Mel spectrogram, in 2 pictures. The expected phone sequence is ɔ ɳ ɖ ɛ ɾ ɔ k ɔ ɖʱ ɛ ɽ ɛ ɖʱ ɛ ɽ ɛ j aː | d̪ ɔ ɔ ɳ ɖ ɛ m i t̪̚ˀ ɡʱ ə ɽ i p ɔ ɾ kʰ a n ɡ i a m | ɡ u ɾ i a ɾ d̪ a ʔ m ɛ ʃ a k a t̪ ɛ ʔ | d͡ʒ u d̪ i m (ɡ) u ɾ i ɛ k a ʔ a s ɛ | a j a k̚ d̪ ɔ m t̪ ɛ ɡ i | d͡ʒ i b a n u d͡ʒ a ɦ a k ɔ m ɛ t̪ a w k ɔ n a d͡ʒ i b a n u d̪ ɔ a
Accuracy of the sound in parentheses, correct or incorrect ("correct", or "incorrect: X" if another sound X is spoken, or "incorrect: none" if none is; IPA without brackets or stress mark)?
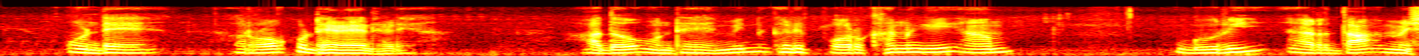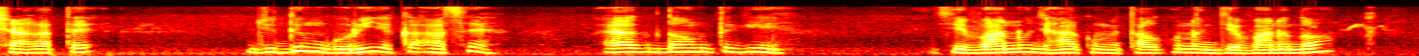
correct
